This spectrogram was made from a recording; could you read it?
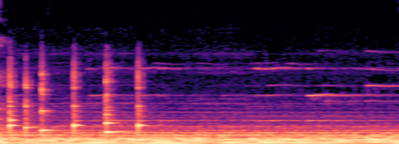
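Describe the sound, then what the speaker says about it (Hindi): A phone ringtone plays as a sound effect in a Hindi horror audio story: a quick series of bright chiming tones over a steady sustained musical bed, close and moderately loud, with no talking. "अचानक उसका फोन रिंग हुआ।"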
